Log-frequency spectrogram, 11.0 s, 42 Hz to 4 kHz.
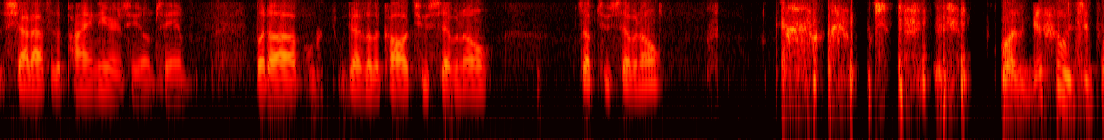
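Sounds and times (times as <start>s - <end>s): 
speech: 0.2s - 2.0s, 2.6s - 6.7s, 7.8s - 8.5s, 10.1s - 11.0s
caller coughing on a phone line: 7.8s - 9.8s.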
